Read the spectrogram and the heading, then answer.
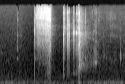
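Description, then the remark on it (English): A tall drink can cracks open with a sharp snap and a short burst of fizzing hiss, followed by a few quick metallic clicks and crackles, with no talking. “can I crack this thing open?”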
